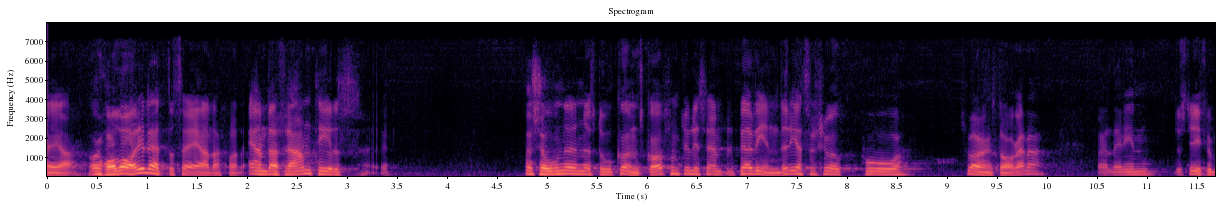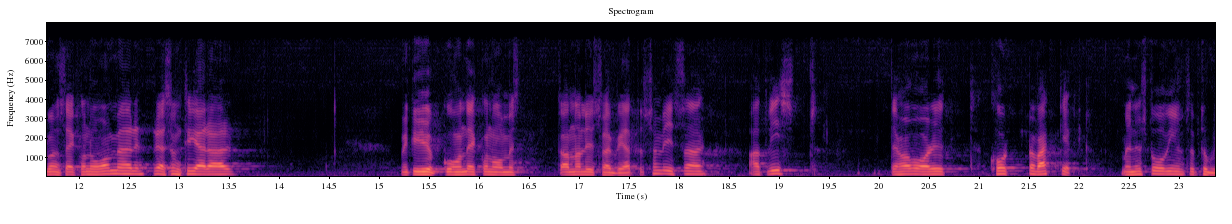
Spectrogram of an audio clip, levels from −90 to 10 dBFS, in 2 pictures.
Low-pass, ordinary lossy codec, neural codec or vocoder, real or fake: 7.2 kHz; none; codec, 16 kHz, 4 kbps, X-Codec, HuBERT features, trained on balanced general audio; fake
